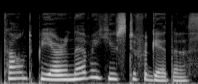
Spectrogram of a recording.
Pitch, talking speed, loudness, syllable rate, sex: 235 Hz, 210 wpm, -17 LUFS, 5.1 syllables/s, female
